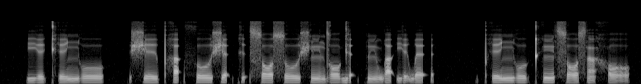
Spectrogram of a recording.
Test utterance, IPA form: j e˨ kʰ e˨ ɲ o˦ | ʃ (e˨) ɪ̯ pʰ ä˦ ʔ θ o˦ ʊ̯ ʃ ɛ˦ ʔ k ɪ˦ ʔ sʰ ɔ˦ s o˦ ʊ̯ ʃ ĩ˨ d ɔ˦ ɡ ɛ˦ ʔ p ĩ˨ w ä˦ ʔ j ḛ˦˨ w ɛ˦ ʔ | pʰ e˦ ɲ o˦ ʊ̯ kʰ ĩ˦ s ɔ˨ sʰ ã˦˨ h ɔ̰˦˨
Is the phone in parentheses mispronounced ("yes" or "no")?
no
